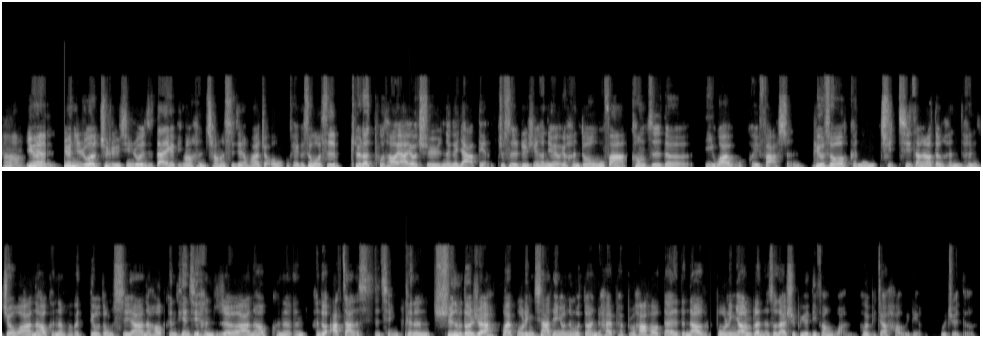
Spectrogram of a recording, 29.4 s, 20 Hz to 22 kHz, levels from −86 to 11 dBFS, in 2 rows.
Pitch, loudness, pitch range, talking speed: 190 Hz, -21 LUFS, 165-215 Hz, 325 characters per minute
